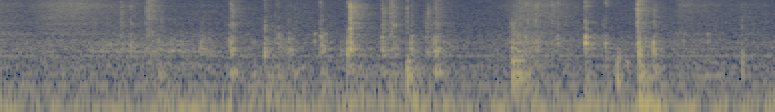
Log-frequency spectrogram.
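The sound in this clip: Typing on a computer keyboard: many quiet, rapid keystrokes clatter unevenly throughout, alone without talk.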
